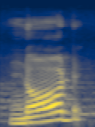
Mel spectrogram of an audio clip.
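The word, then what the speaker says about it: gnaw: ऑल at once the mice नॉड एट the ropes, ये जो word है इसमें जी जो है ये साइलेंट है, इसको नहीं पढ़ेंगे, इसको नो का मतलब होता है कुतरना।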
